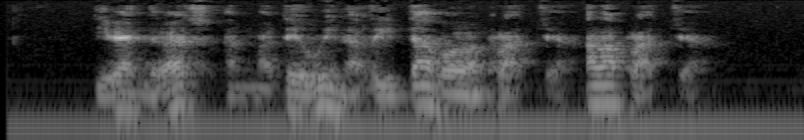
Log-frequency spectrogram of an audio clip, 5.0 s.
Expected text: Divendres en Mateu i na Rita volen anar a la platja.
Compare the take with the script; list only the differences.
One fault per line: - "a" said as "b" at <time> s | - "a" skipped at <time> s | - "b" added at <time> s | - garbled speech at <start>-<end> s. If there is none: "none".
- "anar" said as "platja" at 3.1 s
